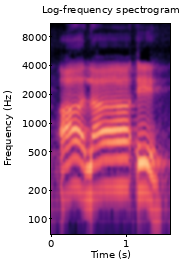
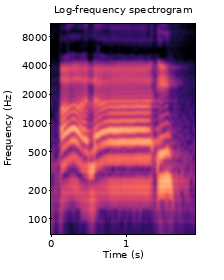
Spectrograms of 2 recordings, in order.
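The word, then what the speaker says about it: آلاءِ: آلائے یہ غلط تلفظ ہے ٹھیک ہے اے نہیں ہے یہ آلائی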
